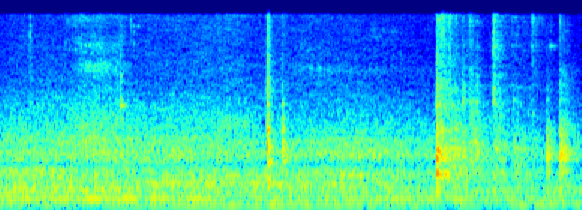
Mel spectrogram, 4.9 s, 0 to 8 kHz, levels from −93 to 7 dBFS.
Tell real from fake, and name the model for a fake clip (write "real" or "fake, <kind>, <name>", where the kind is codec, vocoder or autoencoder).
real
